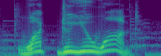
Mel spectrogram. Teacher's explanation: if you say it with a flat tone it sounds neutral but if you stress you like what do you want it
